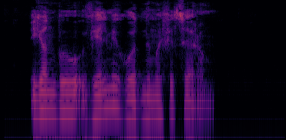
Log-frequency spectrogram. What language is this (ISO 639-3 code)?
bel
